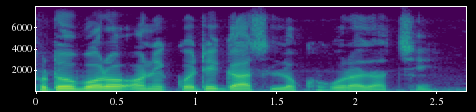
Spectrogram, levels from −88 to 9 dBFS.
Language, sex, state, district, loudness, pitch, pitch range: Bengali, male, West Bengal, Alipurduar, -18 LUFS, 140 Hz, 130-150 Hz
